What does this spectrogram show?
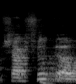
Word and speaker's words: Shakshuka: Um, Shakshuka was a uh the S is pronounced as a Z.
